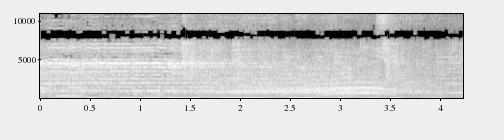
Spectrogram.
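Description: Live pop song played loud through a concert PA and recorded on a phone from the audience: a heavy bass beat throughout, with a sliding tone that rises and falls near the end.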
